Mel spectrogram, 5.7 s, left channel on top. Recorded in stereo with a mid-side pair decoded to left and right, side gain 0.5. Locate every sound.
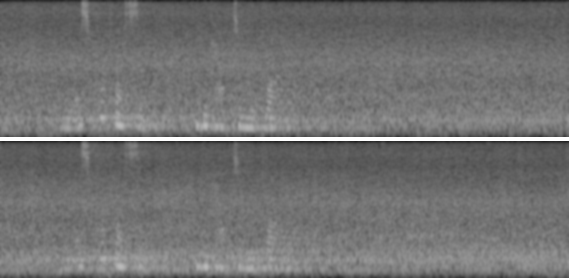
0.6 s a woman speaking: 25° left, 1.3 m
